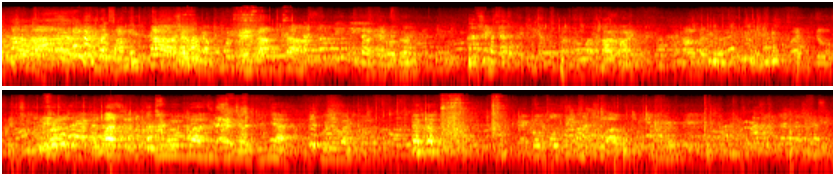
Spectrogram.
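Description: Several adults talk and laugh nearby.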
